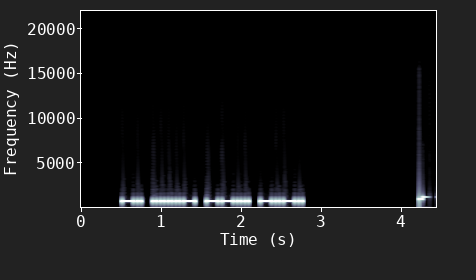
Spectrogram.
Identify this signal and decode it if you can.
Morse code, heard as a keyed tone, about 25 wpm, 700 Hz. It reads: N4ZC
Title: USA Call Signs - 4 Characters - 6x Character Spacing - 25wpm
